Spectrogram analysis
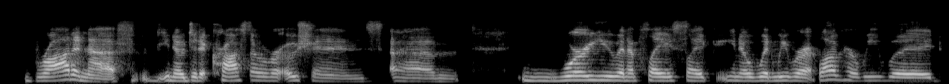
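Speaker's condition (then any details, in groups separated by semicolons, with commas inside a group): No condition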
